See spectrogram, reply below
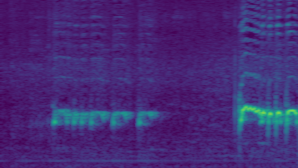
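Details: Local zebra dove in fast-responding, lively song: softer rolling coos from another dove first, then a loud phrase of a clear note and quick trilled pulses, over a low steady hum.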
